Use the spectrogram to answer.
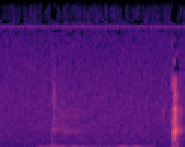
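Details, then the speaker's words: One low, rumbling snore from a sleeping female dog in a quiet room, with a brief click at the end. "you hear my dog snoring she's such a stinker"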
